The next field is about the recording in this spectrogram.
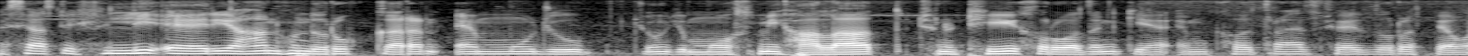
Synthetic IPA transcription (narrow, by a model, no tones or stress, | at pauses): ɐsaːst̪uhilːiːʔeːɾijaːɦɐnɦũnd̪ɾʊkʰkɐɾɐnemːud͡ʒuːb | t͡ʃũːkimoːsmiɦaːlaːt̪t͡ʃʰunʈʰiːkʰɾoːzɐnkijaʔemkʰəːt̪ɾaɦɐzt͡ʃʰɐzɐɾuːɾɐt̪̚pʲɐʋ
